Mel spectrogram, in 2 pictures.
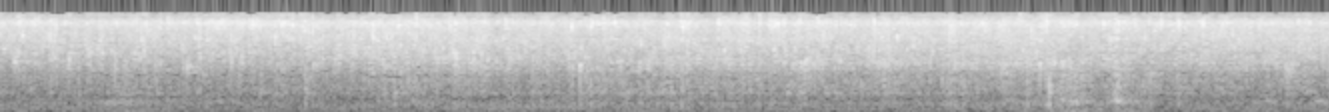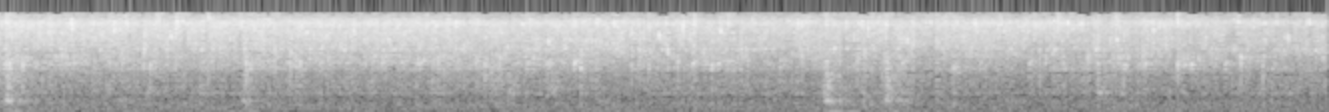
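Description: Chicken burger patties sizzling steadily as they shallow-fry in hot oil in a pan, with fine crackling and a few light clicks.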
